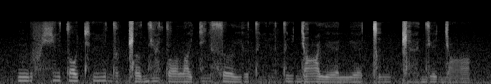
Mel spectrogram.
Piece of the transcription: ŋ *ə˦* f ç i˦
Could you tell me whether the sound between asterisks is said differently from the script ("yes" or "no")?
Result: yes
